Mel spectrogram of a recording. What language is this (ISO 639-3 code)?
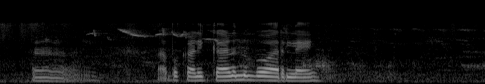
mal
